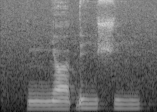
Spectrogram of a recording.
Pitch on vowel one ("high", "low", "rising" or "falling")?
low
